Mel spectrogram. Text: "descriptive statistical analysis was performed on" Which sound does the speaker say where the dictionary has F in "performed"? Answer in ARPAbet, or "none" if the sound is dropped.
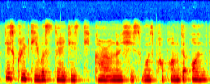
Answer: P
